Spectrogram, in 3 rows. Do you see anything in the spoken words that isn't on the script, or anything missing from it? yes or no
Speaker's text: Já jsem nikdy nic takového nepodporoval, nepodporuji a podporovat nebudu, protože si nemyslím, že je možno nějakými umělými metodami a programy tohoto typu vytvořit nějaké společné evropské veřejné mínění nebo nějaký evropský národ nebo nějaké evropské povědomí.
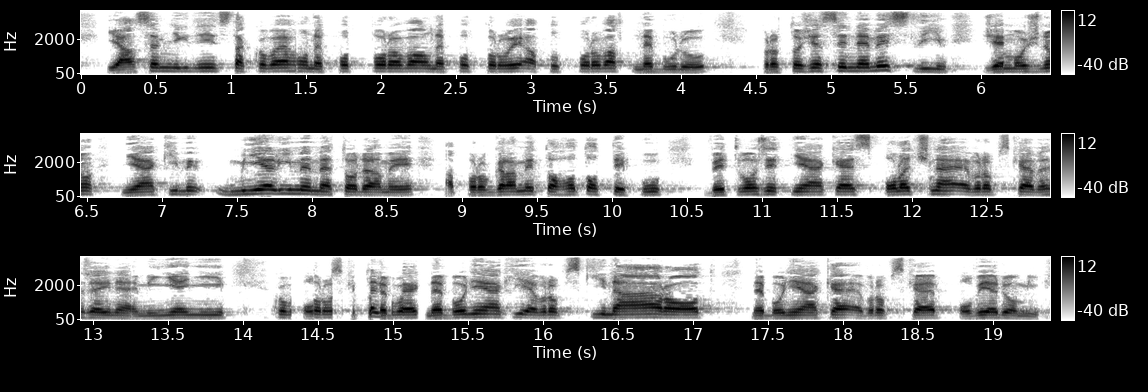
yes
